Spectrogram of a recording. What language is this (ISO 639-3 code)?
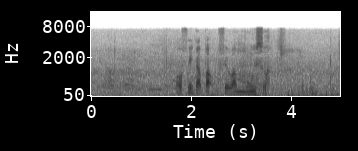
sot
